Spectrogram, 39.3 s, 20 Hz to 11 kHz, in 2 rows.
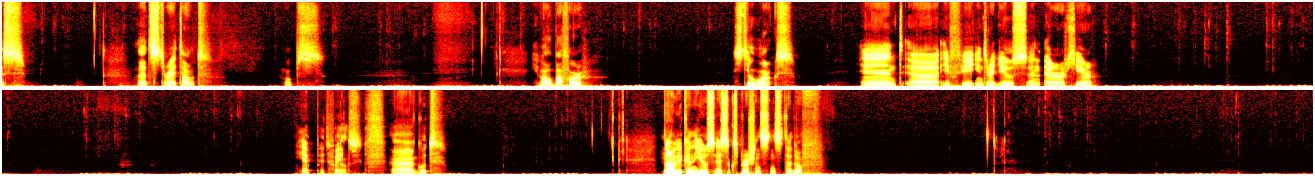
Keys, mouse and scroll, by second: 0.2 ctrl+alt+@, 0.8 ctrl+w, 2.8 ctrl+6, 2.9 alt+^, 4.6 ctrl+/, 5.5 alt+^, 5.9 ctrl+s, 7.2 alt+x, 8.0 Return, 8.8 super+b, 10.7 super+b, 12.3 click, 14.0 Return, 14.7-19.1 typing, 19.5 ctrl+s, 20.9 alt+x, 21.5 Return, 22.5 super+b, 25.1 ctrl+g, 26.3 super+b, 27.4 ctrl+a, 27.7 ctrl+k, 27.9 ctrl+k, 28.2 ctrl+s, 29.7 scroll down 1, 31.3 click, 32.0 alt+b, 32.2 alt+b, 33.8 click, 34.3 BackSpace, 34.9 ', 35.4 ctrl+alt+@, 36.1 ctrl+f, 37.0 ctrl+b, 37.7 ctrl+x, 38.5 ctrl+d.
